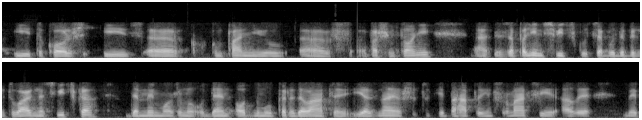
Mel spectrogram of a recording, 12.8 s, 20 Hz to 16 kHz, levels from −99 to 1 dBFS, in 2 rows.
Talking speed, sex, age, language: 140 wpm, male, 40-59, Ukrainian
